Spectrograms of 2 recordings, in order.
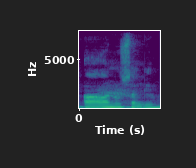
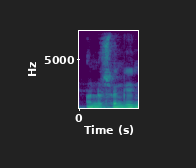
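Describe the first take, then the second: First: आनुषंगिक with long opening aa; correct pronunciation. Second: अनुषंगिक with short opening a; wrong pronunciation. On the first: Teacher says first letter must be big, long-aa आनुषंगिक. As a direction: stretch the first vowel of आनुषंगिक. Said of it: "बड़ा होना चाहिए". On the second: Teacher rejects the misspelling, short first vowel in अनुषंगिक. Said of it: "अनुषंगिक नहीं". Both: Shown as a demonstration.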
